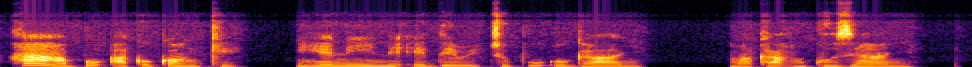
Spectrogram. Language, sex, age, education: Igbo, female, 15-29, tertiary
